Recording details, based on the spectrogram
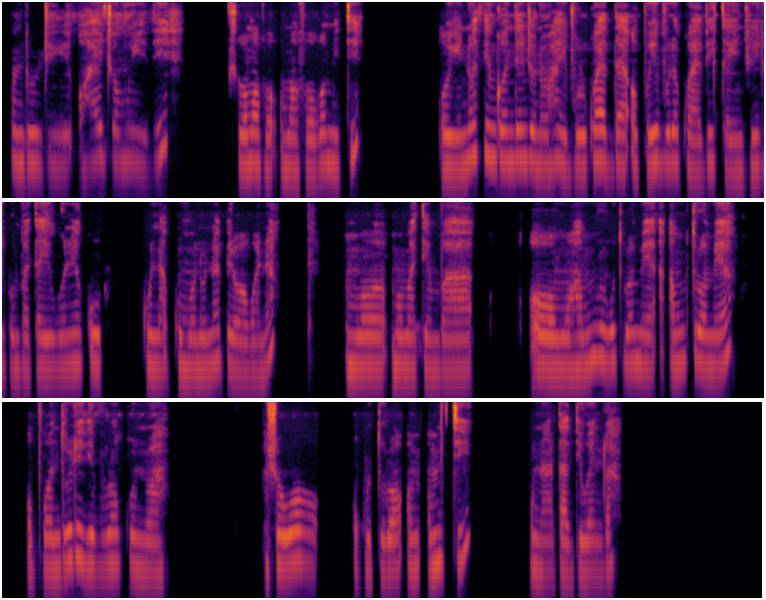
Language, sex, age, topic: Oshiwambo, female, 25-35, agriculture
